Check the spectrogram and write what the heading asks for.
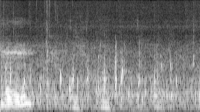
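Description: A pot of curry boiling hard, with its thick broth bubbling and popping in quick, irregular little bursts. A voice speaks briefly at the start.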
